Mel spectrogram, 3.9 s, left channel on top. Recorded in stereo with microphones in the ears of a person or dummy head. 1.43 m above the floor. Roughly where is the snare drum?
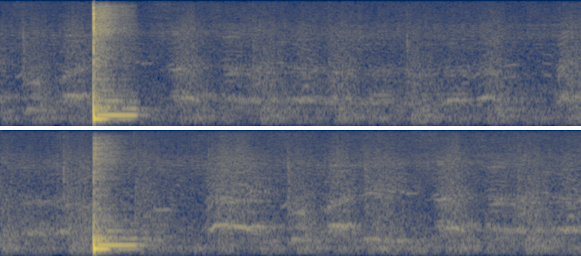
Left.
